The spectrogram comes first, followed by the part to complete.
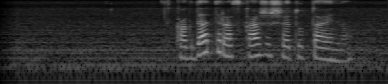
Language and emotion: Russian, neutral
